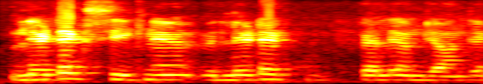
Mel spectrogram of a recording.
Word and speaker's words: LaTeX: तो इसका मतलब है कि आपको लेटेक के बारे में पहले से थोड़ा सा पता है। इसको प्रोनाउंस भी ठीक करना, ये लेटेक्स नहीं है, ये लेटेक है।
